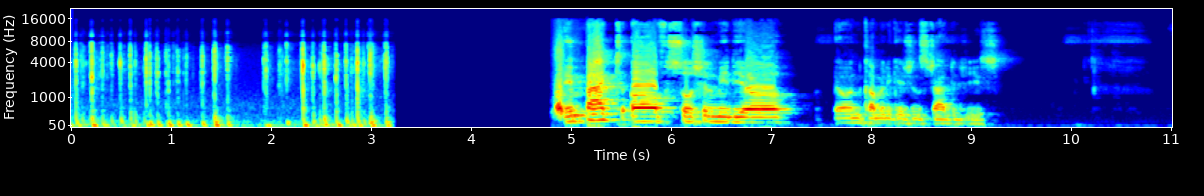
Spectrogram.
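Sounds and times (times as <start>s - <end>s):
computer keyboard typing: 0.0s - 3.2s.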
